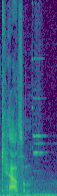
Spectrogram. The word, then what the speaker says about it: chasm: Fall into a giant chasm. I will forever say chasm because of how it's spelled, but it's chasm.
